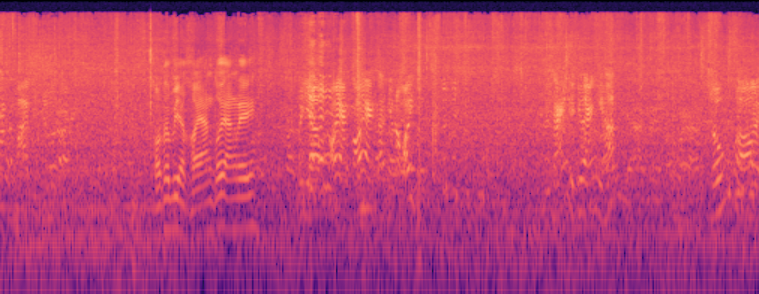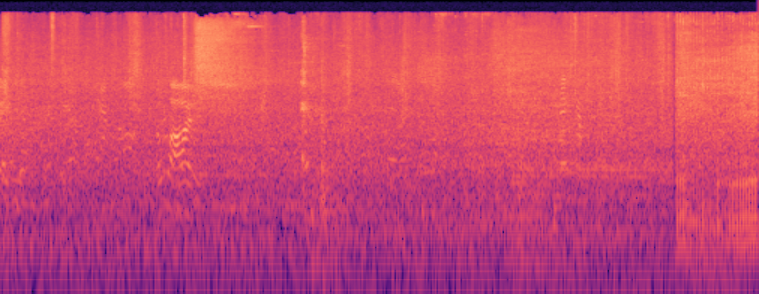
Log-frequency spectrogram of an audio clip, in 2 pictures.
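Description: Men and women chatter nearby in a crowd outdoors.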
